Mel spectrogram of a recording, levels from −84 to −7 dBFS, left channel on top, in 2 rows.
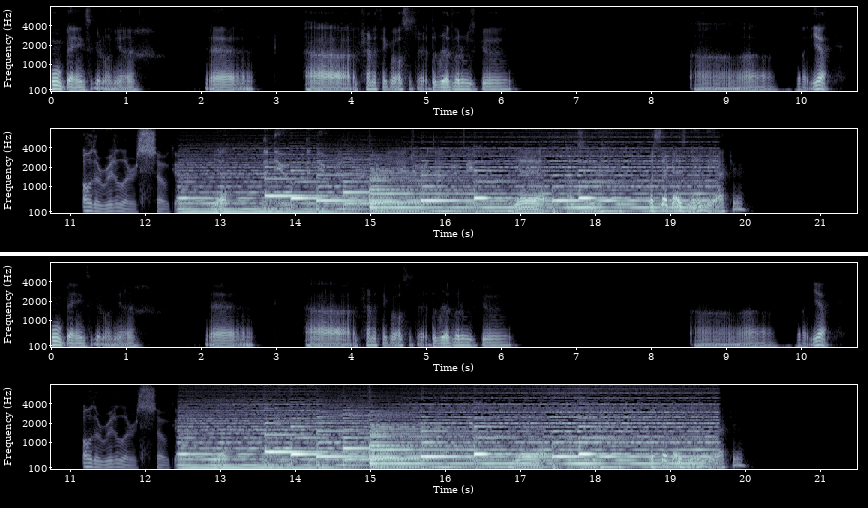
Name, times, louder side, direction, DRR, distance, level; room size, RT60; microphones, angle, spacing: voice 1, 0.0-1.2 2.1-2.7 3.4-6.1 8.6-9.6 9.9-10.4 12.8-13.1 16.8-18.4 18.7-20.0, left 3 dB, 60° left, 1.3 m, -32 dB
voice 2, 11.2-12.6 13.6-16.5, left 2 dB, 45° left, 6.6 m, -41 dB
sound 1, 12.4-19.7, right 2 dB, 25° right, 0.9 m, -22 dB
head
